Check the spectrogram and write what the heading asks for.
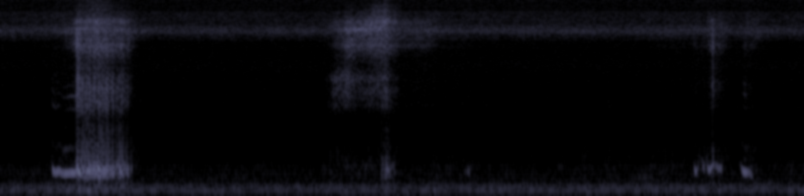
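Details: Snoring from a fat pet cat sleeping in a window.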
